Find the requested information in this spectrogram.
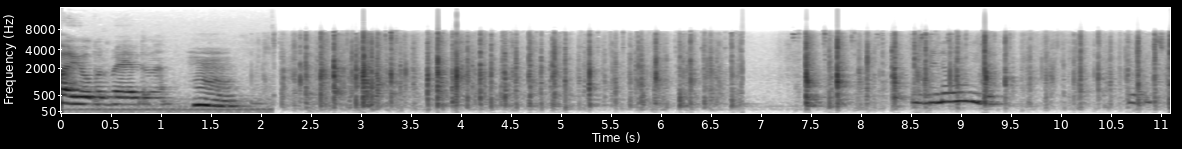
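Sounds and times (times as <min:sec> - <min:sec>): rubber gloves flapping: 0:02.2 - 0:11.0.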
